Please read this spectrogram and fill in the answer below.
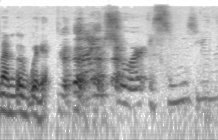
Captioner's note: laughing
